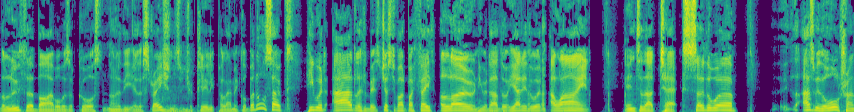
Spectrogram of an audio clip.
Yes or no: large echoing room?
no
